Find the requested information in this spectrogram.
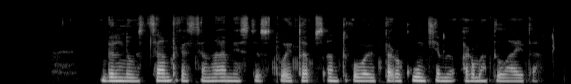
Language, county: Lithuanian, Vilnius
